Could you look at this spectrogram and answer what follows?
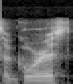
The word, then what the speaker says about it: agorist: I usually pronounce agorist, but some people say agorist. I just say agorist because it comes from the Greek word agora, so.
